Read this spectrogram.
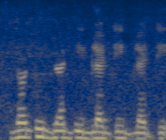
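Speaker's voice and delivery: almost Indian, faint accent. Streamer repeating one phrase over and over, slipping into an almost Indian accent. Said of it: "Now I almost sound Indian".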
